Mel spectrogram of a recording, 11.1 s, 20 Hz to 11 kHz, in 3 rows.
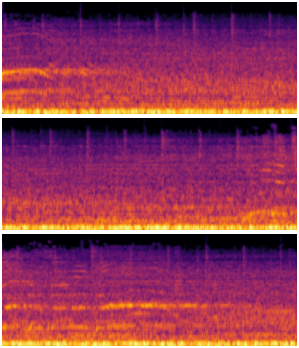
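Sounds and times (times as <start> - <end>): drums: 0.0 - 11.0
hard rock band playing: 0.0 - 11.0
heavy bass guitar: 0.0 - 11.0.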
